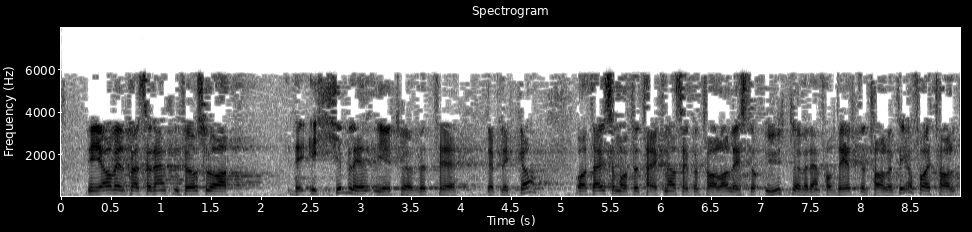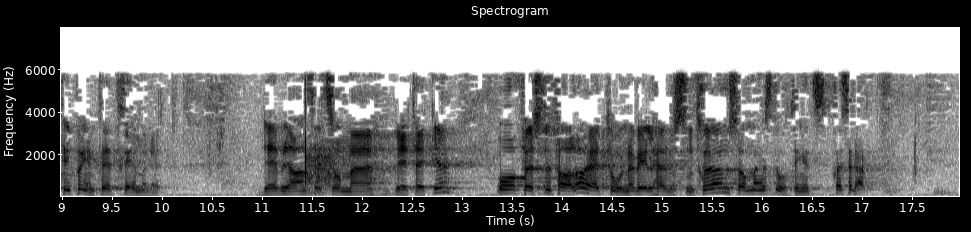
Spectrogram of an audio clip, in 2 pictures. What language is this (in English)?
Norwegian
